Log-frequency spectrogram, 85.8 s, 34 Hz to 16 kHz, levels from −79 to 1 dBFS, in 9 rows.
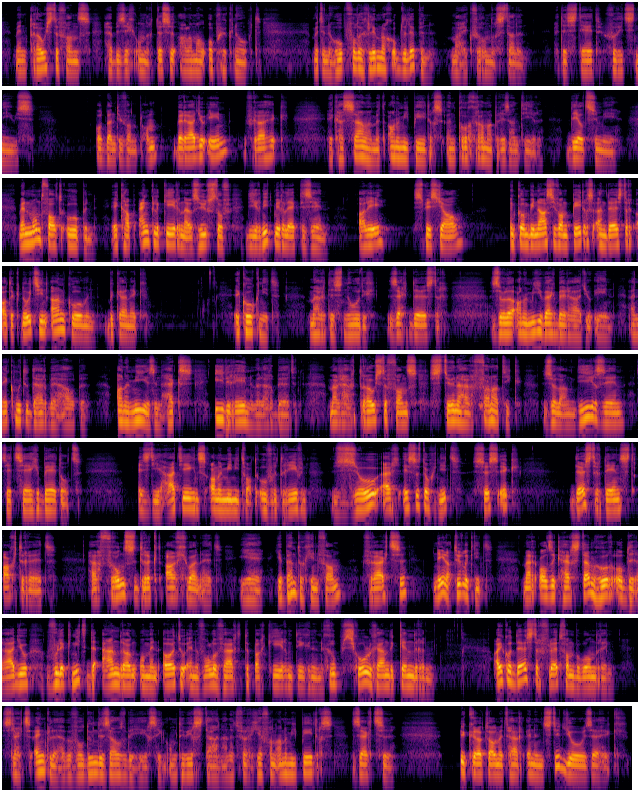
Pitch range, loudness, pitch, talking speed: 110-130 Hz, -22 LUFS, 120 Hz, 150 wpm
